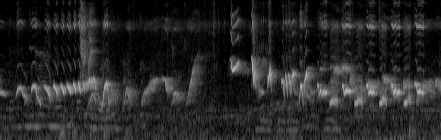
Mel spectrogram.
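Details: Responding to a lure recording, a white-rumped shama delivers a long, varied song: rising whistled runs, rapid trills and sharp high notes, with brief pauses between bursts.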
